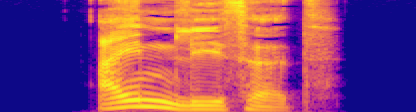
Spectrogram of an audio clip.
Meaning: second-person plural dependent subjunctive II of einlassen
- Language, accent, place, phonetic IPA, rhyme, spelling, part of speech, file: German, Germany, Berlin, [ˈaɪ̯nˌliːsət], -aɪ̯nliːsət, einließet, verb, De-einließet.ogg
